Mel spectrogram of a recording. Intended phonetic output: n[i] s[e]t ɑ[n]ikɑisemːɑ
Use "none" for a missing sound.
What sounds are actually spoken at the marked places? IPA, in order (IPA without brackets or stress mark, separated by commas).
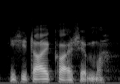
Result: i, i, none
